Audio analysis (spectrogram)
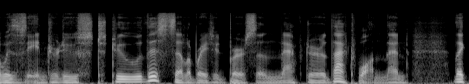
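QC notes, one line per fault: No faults found. Nothing in the speech calls for a QC entry.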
